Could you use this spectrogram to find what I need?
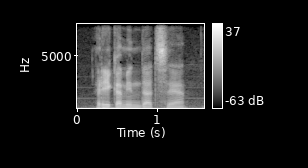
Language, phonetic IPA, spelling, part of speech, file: Russian, [rʲɪkəmʲɪnˈdat͡sɨjə], рекомендация, noun, Ru-рекомендация.ogg
- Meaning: 1. recommendation, character reference 2. advice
